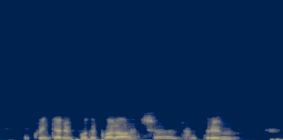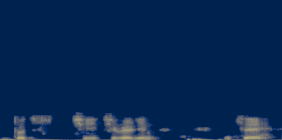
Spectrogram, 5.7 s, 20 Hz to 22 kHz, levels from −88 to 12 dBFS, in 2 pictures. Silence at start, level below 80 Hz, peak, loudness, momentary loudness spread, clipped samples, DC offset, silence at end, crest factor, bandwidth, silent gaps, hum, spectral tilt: 0.25 s; -34 dBFS; -6 dBFS; -25 LUFS; 17 LU; under 0.1%; under 0.1%; 0.15 s; 18 dB; 4.1 kHz; none; none; -9 dB/octave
